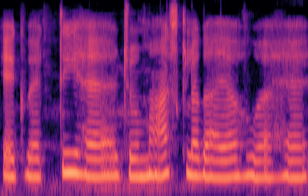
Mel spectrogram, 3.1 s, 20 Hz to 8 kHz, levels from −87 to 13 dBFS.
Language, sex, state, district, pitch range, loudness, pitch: Hindi, female, Jharkhand, Ranchi, 230-245 Hz, -15 LUFS, 235 Hz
